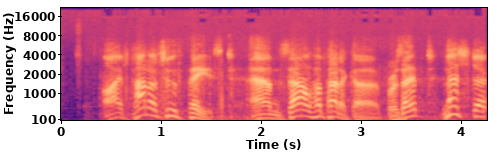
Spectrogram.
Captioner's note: radio Announcer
